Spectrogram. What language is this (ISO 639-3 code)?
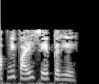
pan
